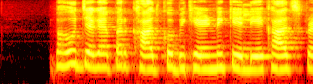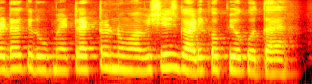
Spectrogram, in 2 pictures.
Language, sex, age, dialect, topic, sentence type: Hindi, female, 18-24, Hindustani Malvi Khadi Boli, agriculture, statement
